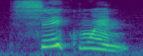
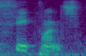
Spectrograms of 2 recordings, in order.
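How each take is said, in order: First: The word ends with a plain 'in' sound. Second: The word ends with an 'ents' sound. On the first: The speaker calls it right. "so sequin" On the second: The speaker calls it wrong. "I say sequence. I know that's not right"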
